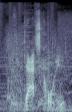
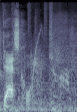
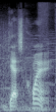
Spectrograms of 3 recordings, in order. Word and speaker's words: Gascoigne: And in English, you pronounce it Gascoigne. And later on in the game, they actually say the words, right? Yeah. So like there's no ambiguousness to it. It's Gascoigne.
